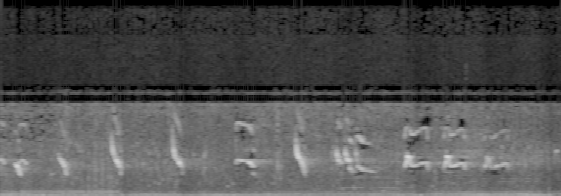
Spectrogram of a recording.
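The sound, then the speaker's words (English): Osprey calls: a run of many short, high chirping whistles, some rising and some falling, repeated at an uneven pace over a steady low hum. “The osprey sounds like this.”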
